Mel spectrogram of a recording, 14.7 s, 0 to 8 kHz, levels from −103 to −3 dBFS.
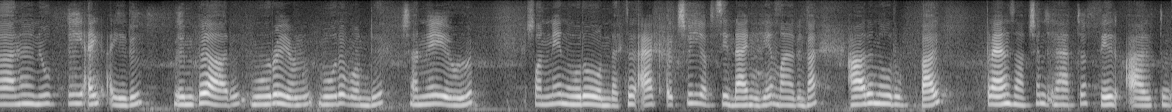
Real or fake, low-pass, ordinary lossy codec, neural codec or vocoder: fake; none; none; codec, 16 kHz, 0.5 kbps, X-Codec, HuBERT features, trained on balanced general audio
